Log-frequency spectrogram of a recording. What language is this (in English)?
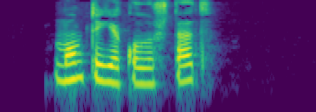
Mari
